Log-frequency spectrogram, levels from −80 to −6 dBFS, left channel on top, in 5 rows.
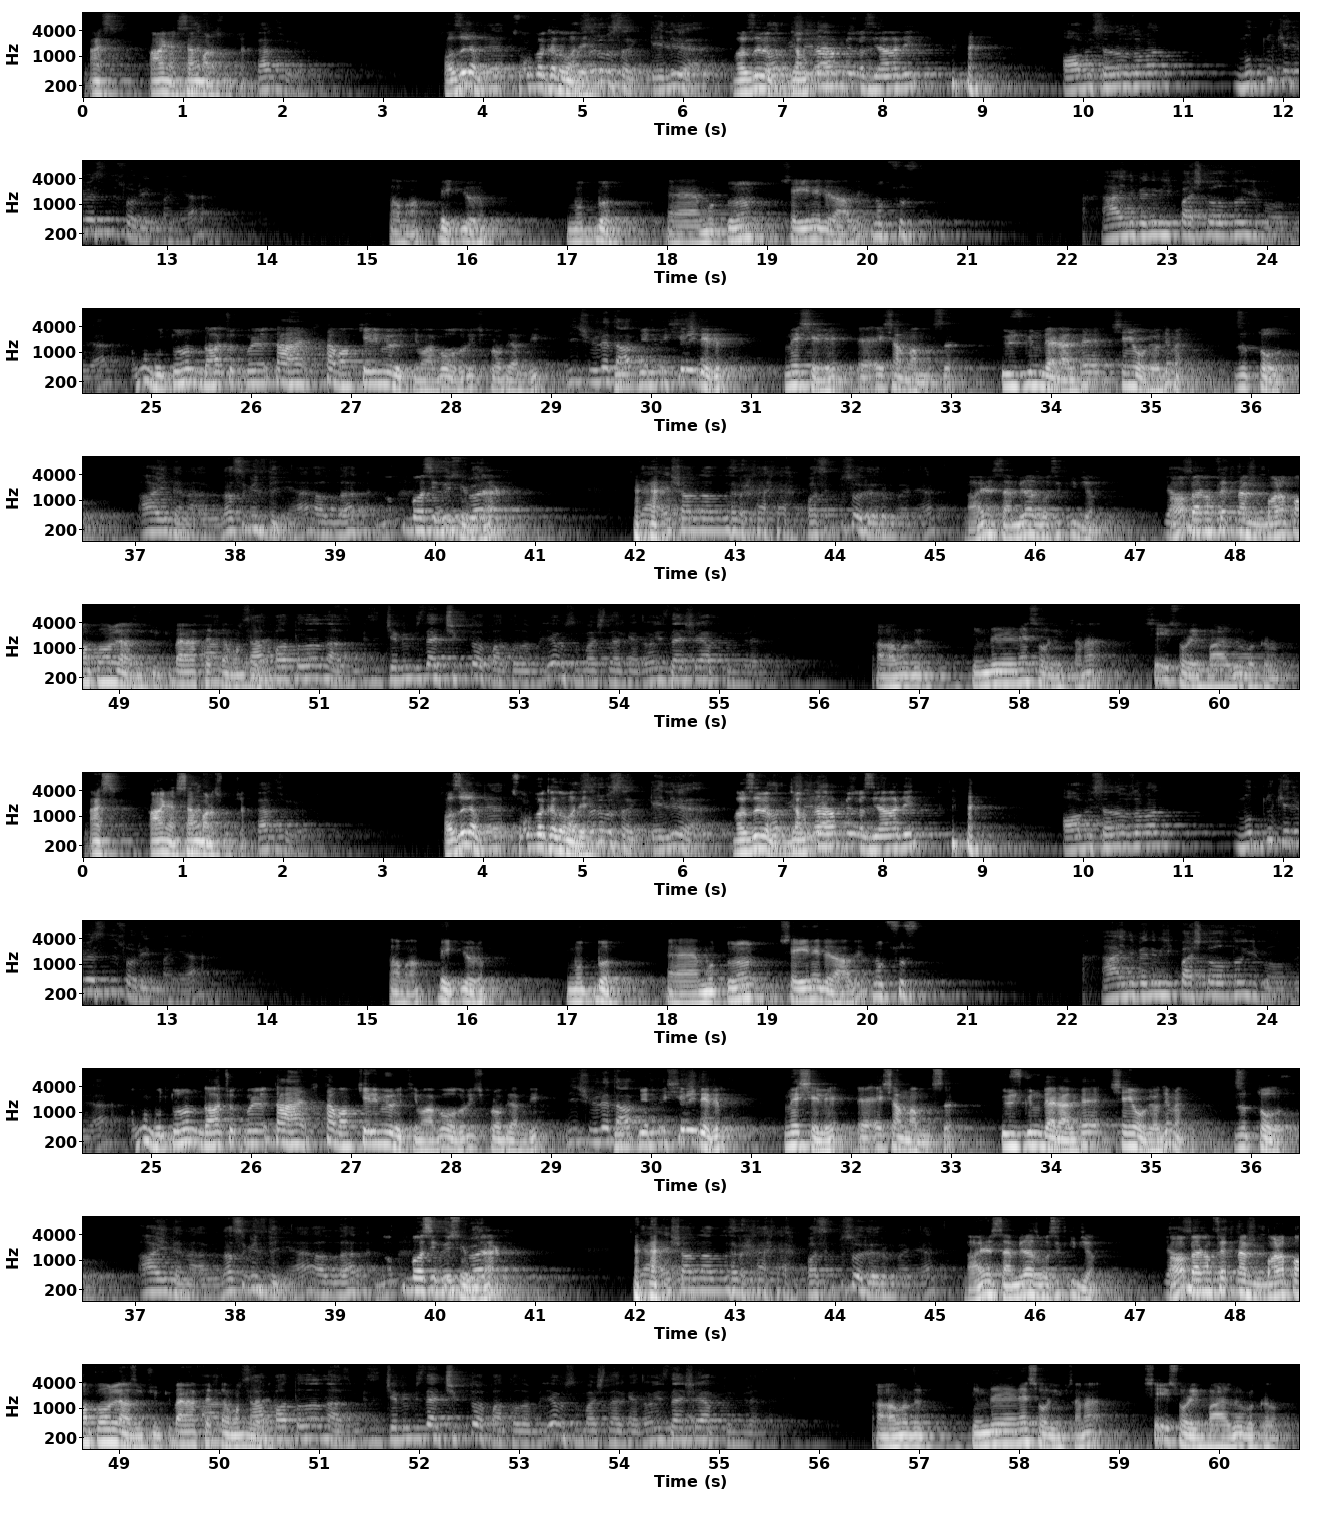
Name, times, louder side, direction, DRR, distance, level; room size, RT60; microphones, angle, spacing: voice 1, 0.7-1.5 3.6-4.0 4.4-5.1 6.5-8.4 8.7-9.0 15.2-16.2 17.0-17.5 18.0-18.9 19.2-20.5 24.8-28.9 29.6-30.8 31.3-33.0 33.5-35.3 35.8-36.3 39.4-40.6 42.0-42.3 45.3-46.6 47.3-50.5 56.6-57.1 57.5-58.8 59.3-60.6, right 3 dB, 85° right, 12 dB, 0.5 m, -24 dB
voice 2, 1.7-2.2 3.6-4.2 4.9-6.2 6.7-7.9 9.8-10.8 11.5-13.4 22.3-24.6 29.1-30.2 30.5-30.6 37.0-39.4 39.6-40.7 42.0-45.0 47.3-48.3 49.8-55.4, equal, 15° right, 5 dB, 1.1 m, -33 dB
12.5 x 10.0 x 5.0 m, 1.3 s
head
